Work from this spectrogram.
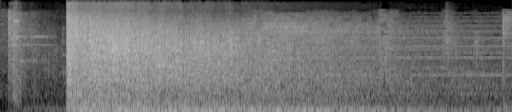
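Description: Modded explosion in GTA San Andreas: a sudden loud boom bursts in after a quiet lead-in, then a long, dense rumbling roar that stays heavy and sustained to the end.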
